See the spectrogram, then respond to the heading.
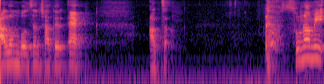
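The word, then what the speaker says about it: tsunami: বলছেন সাতের এক আচ্ছা সুনামি এইটা অনেকেরই মুখস্ত আছে যে সুনা আর হলো মি এটার সামনে একটা টি আছে যে টিটা আসলে সাইলেন্ট থাকে সাইলেন্ট থাকে সো এটার জন্য একটা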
